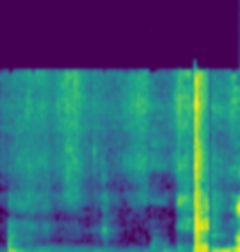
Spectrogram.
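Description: Mostly near silence: room tone, with a faint click at the start. Near the end there is a sharp knock, and then a woman's voice starts speaking.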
